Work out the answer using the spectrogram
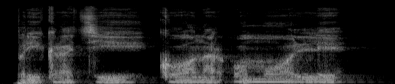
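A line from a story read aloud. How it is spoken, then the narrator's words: Monster speaking softly. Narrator (Russian): мягко проговорило чудовище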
